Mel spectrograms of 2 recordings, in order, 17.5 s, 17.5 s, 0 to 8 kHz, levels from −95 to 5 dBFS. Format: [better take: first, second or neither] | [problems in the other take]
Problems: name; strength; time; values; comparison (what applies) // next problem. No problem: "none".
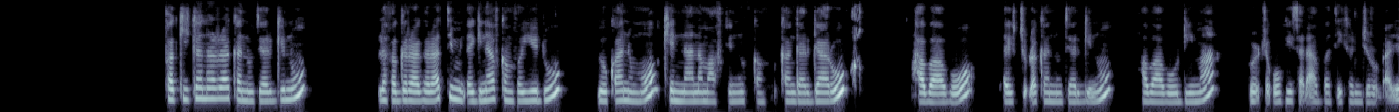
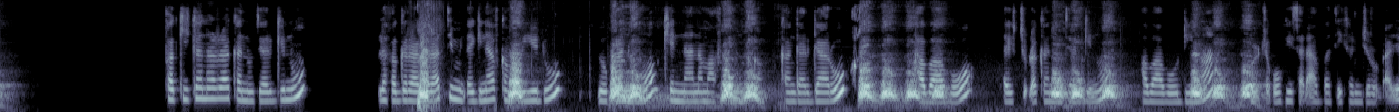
first | background sound (Bark); 5 dB above the speech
